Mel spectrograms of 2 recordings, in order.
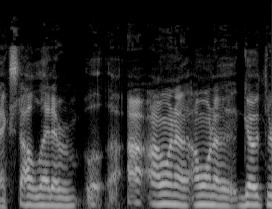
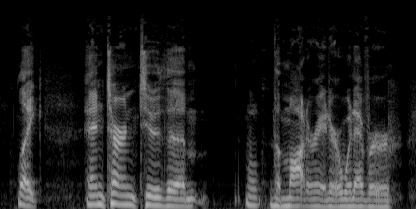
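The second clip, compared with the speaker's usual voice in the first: ordinary delivery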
